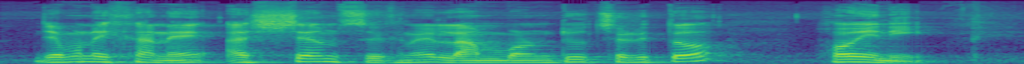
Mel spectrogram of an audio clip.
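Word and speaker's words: الشمس: যেমন এখানে আশশামস এখানে লাম বর্ণটি উচ্চারিত হয়নি।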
